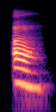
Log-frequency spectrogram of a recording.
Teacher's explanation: Jadi hamzah yang keluar dari bagian pangkal tenggorokan.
